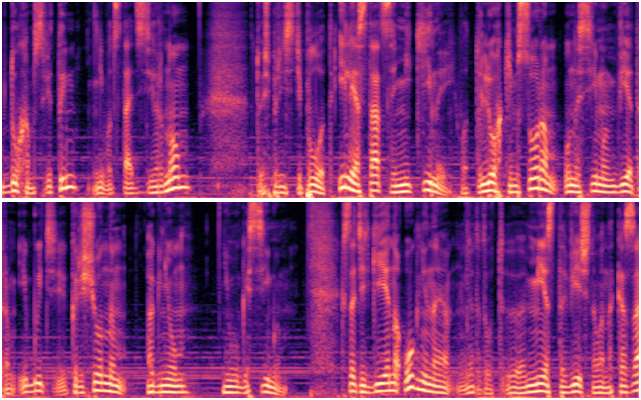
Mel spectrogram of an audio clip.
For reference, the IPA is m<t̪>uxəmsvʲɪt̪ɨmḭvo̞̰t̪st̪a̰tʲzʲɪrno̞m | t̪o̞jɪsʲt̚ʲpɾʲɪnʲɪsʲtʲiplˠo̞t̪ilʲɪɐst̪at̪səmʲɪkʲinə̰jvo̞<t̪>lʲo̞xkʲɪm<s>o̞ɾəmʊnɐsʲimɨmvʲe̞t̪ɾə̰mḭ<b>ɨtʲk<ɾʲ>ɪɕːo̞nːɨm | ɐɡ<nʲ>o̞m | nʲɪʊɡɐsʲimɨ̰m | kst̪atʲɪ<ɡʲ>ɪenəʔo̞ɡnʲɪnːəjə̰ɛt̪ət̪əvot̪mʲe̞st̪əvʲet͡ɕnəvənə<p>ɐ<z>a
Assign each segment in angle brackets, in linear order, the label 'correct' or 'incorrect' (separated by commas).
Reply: incorrect, correct, correct, correct, correct, correct, correct, incorrect, correct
